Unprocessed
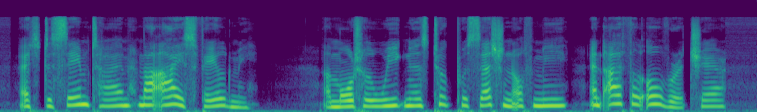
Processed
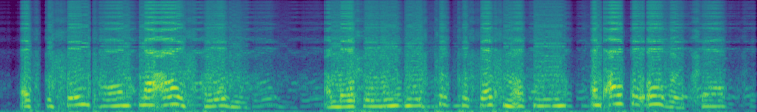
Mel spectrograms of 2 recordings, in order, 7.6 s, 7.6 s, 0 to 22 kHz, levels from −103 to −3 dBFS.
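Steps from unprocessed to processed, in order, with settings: block-companded coder 3-bit; level-controlled noise filter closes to 1.6 kHz, open at -21 dBFS; high-order bell 860 Hz +9 dB; in parallel at -5 dB: hard clipper -15.5 dBFS, distortion -10 dB; on the sum: sample-rate reducer 4.2 kHz, jitter 0%; feedback delay 479 ms, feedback 36%, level -19 dB; three-phase chorus

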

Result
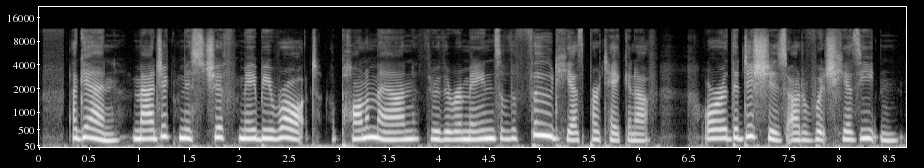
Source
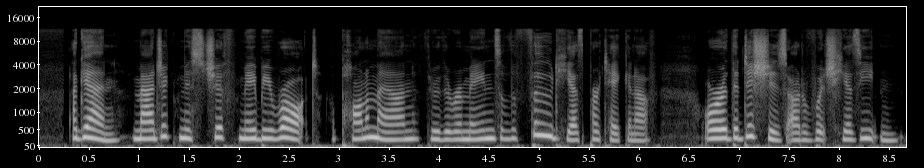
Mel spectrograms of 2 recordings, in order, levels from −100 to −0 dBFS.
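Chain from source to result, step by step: peaking EQ 610 Hz -8.5 dB 0.47 oct; gate with hold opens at -55 dBFS; treble shelf 3.9 kHz -5.5 dB; loudness maximiser +24 dB; trim -1 dB

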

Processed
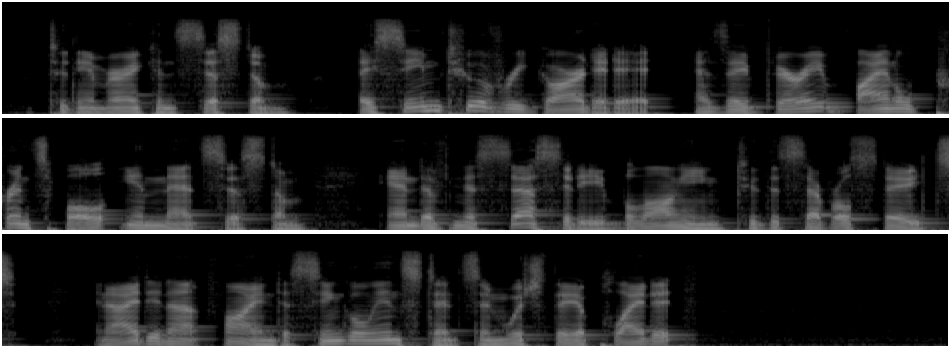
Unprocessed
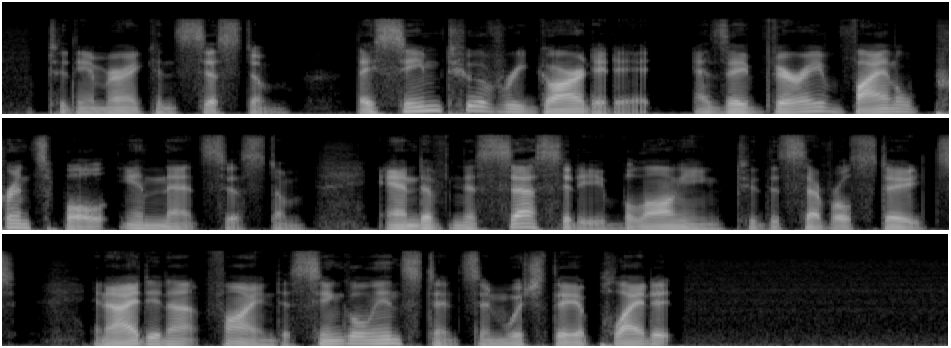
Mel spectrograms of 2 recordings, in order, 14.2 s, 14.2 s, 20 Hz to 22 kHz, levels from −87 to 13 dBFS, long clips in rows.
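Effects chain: reverse; compression 5:1, threshold -32 dBFS, peak gain reduction 18 dB; reverse; low-pass 9.9 kHz 12 dB/octave; de-hum 142.1 Hz, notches 5; gate -46 dBFS, range -13 dB; comb 3.8 ms, depth 43%; trim -3.5 dB

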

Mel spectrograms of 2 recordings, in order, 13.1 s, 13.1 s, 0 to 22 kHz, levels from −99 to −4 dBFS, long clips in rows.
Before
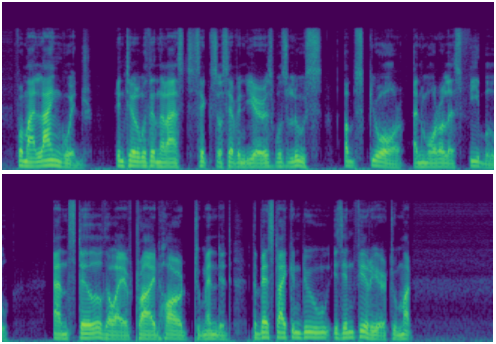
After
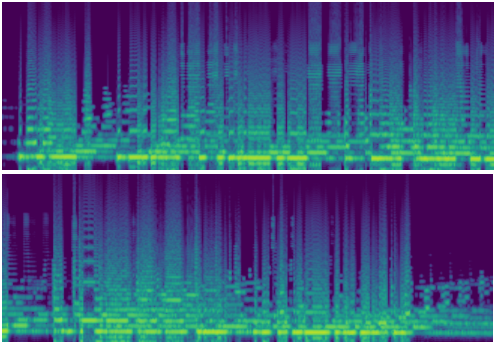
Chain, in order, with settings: vocoder on a note that slides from E4, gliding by -7 st; recorder AGC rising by 75 dB/s; spectral gate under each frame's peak -10 dB strong; level-controlled noise filter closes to 2.2 kHz, open at -20.5 dBFS; bass shelf 460 Hz -2 dB; comb 7.2 ms, depth 90%; peak limiter -17.5 dBFS, peak gain reduction 10 dB; frequency-shifting echo 263 ms, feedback 40%, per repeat +130 Hz, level -11.5 dB; slew-rate limiter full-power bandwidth 23 Hz; trim +6 dB

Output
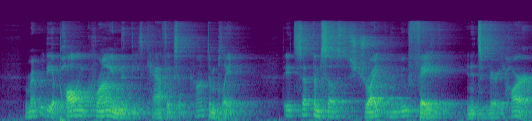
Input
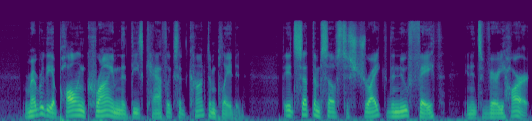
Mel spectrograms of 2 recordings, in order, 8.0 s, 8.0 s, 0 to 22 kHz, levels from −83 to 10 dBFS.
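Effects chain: tremolo triangle 1.3 Hz, depth 80%; Schroeder reverb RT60 1.2 s, combs from 26 ms, DRR 3.5 dB; trim +3.5 dB

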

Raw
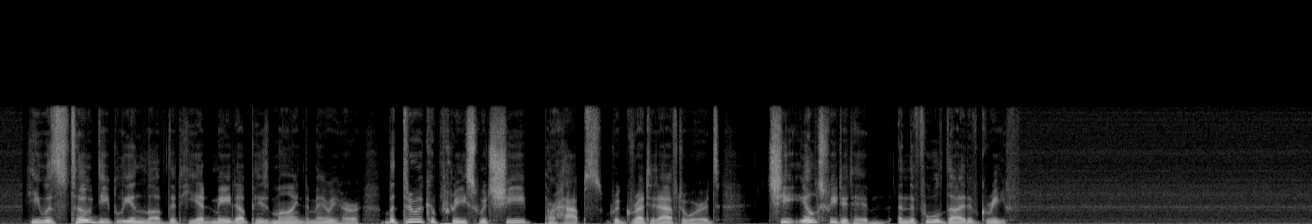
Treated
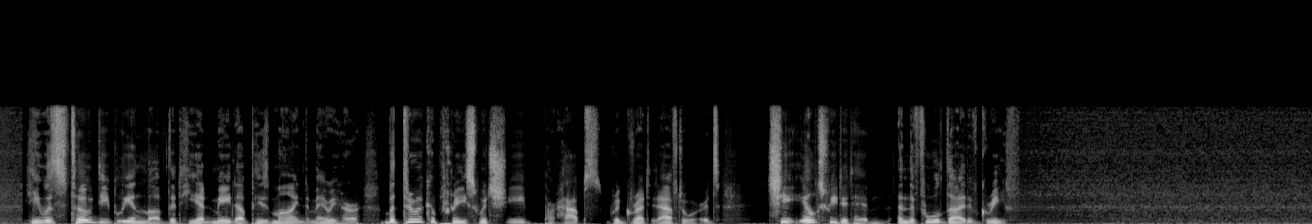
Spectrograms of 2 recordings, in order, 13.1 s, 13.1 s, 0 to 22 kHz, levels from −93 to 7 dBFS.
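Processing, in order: reverb removal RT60 1.8 s; 4.84–7.05 s: tremolo of two beating tones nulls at 2.1 Hz; trim +8.5 dB

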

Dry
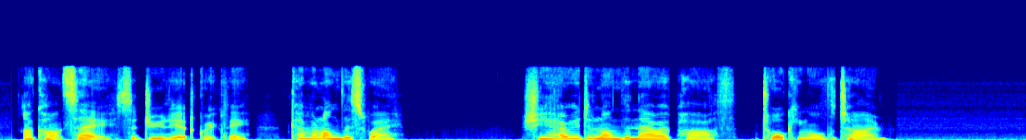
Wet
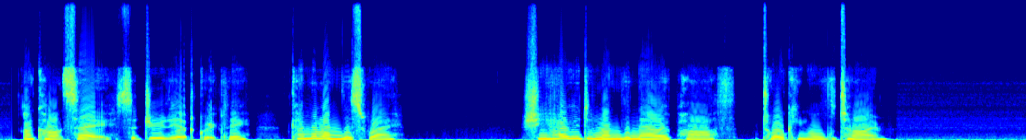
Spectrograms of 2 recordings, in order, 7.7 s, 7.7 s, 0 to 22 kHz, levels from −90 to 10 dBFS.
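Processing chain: 0.52–1.32 s: high-pass 340 Hz 6 dB/octave; saturation -21.5 dBFS, distortion -8 dB; trim -1.5 dB

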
